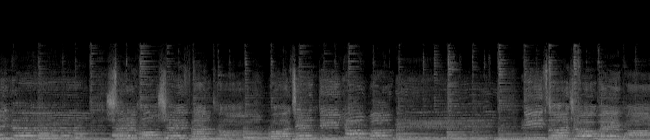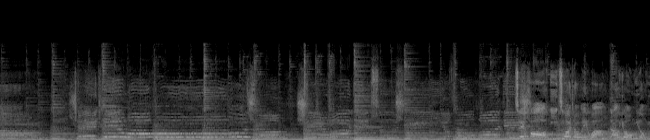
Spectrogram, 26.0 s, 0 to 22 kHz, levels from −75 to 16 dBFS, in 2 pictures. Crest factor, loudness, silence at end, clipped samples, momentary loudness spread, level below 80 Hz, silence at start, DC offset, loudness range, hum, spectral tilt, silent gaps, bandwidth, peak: 20 dB; -26 LUFS; 0 s; under 0.1%; 7 LU; -34 dBFS; 0 s; under 0.1%; 5 LU; none; -3.5 dB/octave; none; 15.5 kHz; -6 dBFS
